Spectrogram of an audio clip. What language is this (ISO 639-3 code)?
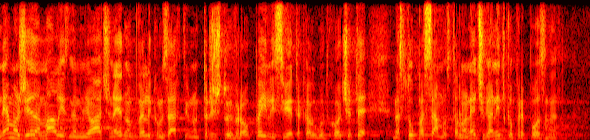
hrv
